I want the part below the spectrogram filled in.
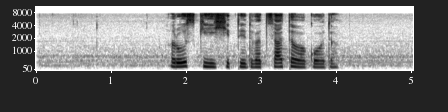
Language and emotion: Russian, neutral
